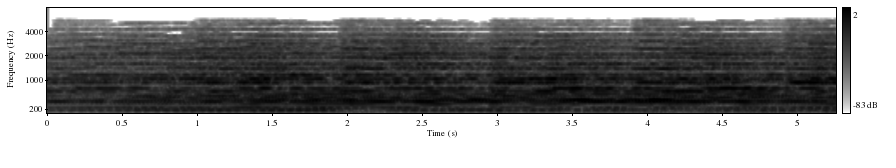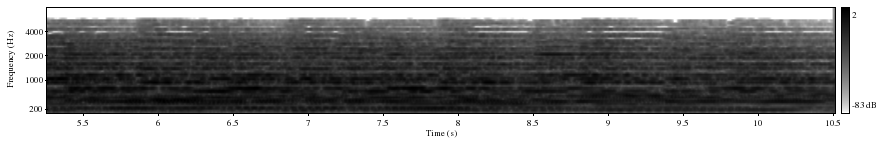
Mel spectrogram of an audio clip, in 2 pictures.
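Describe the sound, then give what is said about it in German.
Several church bells, including three bronze bells cast in 1998 for the new church by the Karlsruher Glockengießerei and decorated by sculptor Bernd Stöcker, ring together in a continuous, overlapping peal for the morning ringing in Ziegelhausen, Heidelberg; rich metallic tones sustain steadily and fairly loud, with no voices present. “Drei Bronzeglocken wurden 1998 für die neue Kirche hergestellt, und zwar von der Karlsruher Glockengießerei.”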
